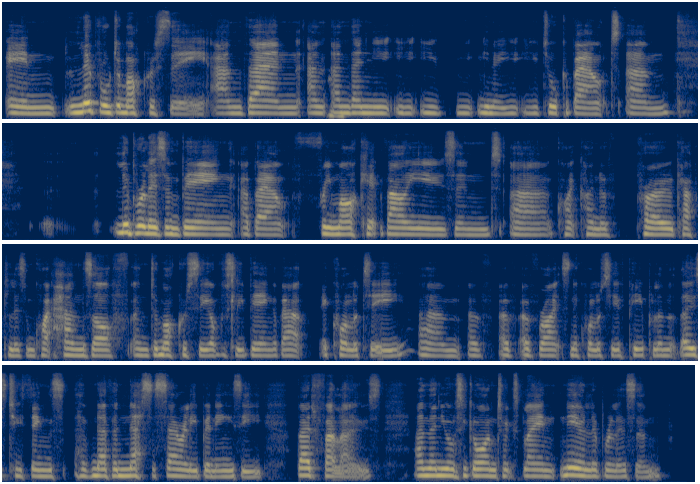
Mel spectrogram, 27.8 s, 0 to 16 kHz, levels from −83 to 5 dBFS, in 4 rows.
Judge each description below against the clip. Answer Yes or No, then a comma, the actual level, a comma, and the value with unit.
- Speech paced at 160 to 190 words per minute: No, average, 145 wpm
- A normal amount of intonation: No, narrow, 1.7 semitones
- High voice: Yes, high, 195 Hz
